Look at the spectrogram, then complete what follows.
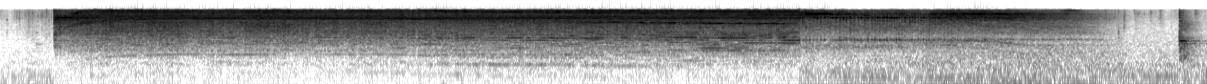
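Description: Handheld angle grinder cutting into the steel of a truck frame, throwing sparks. The disc starts about half a second in and runs steadily under load with a shifting whine, then lets off about eight seconds in and winds down over the next three seconds.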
